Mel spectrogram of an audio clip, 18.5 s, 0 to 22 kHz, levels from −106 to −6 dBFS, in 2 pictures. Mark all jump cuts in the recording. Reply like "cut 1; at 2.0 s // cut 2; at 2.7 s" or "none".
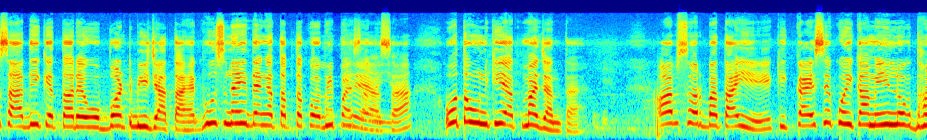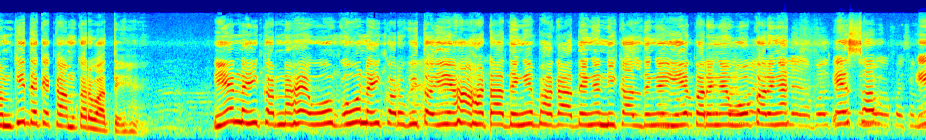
cut 1; at 3.7 s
